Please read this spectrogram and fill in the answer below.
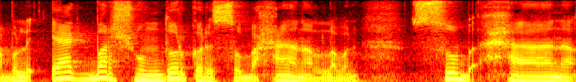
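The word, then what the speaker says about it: سبحان الله: বকে মনে হয় জবর দিয়ে ফেলেছে না, এটাকে সকে পেশ দাও সু আর শুধু ব, সুব।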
